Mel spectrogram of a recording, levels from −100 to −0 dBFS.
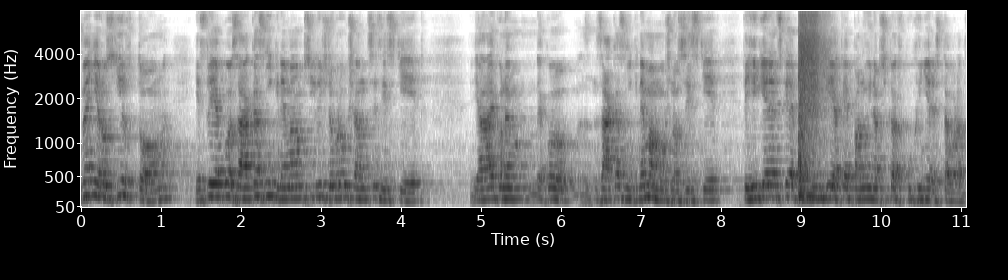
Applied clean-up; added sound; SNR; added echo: none; Snare drum; 0 dB; reverberation time 0.5 s.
